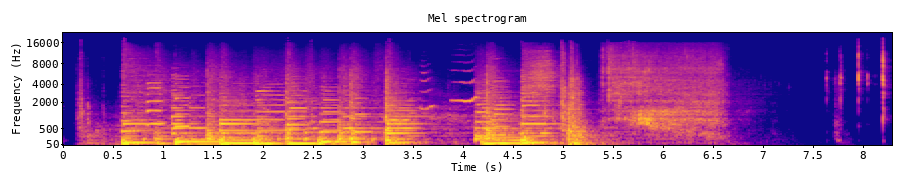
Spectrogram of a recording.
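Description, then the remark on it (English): A can of beer is cracked open in the evening, popping with a sharp crack and a rush of fizzing hiss over a short burst of music, followed by a few small clicks. “That's the sound of an evening beer being cracked open,”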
